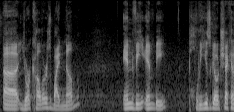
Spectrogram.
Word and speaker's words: MVNVMB: My stream BGM is a song called, I believe it's Your Colors, by the artist Numb. MVNVMB is how it's spelled.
